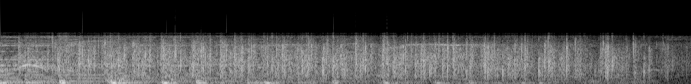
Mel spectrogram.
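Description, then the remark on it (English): A crowd applauds loudly and steadily, dense clapping filling the whole stretch with no pauses and no voices over it. “Clap it up, clap it up.”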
